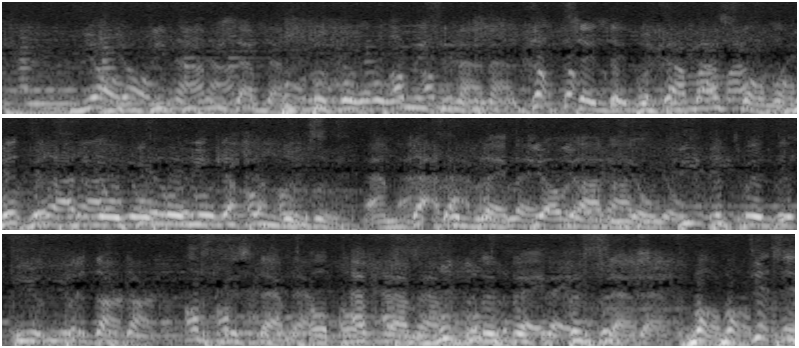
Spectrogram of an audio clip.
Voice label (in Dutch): Jingle jong, dynamisch en boordevol amusement; Station Calls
